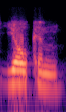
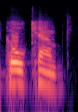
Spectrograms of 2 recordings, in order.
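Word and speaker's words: Gökhan: really cool Ken well I have like three pronunciations one in French one in Turkish and one in Dutch but it's definitely not Jochen it's go camp gokhan is Yammer MVP so even if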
